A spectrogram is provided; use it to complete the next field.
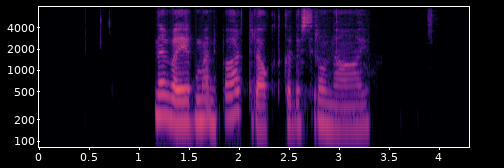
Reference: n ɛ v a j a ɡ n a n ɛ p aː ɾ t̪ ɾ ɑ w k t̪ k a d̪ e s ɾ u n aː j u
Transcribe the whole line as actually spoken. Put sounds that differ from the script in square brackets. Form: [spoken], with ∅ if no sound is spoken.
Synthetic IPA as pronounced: n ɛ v a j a ɡ [m] a n [i] p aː ɾ t̪ ɾ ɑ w k t̪ k a d̪ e s ɾ u n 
